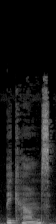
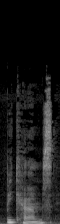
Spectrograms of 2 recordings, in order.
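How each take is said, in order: The two takes are said the same way.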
